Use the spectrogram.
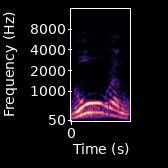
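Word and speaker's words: Rho: 그래서 이거를 PX라고 읽는데 PX가 아니고 이게 원래 헬라어예요. 저 헬라어가 바뀌어져 버렸네요. 다시 옮기면서 크리토스, 이 X가 키라는 헬라어로 키이고 P가 아니고 로라는 뜻입니다. 사실 R이에요.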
